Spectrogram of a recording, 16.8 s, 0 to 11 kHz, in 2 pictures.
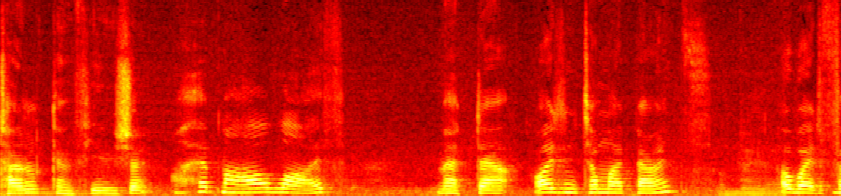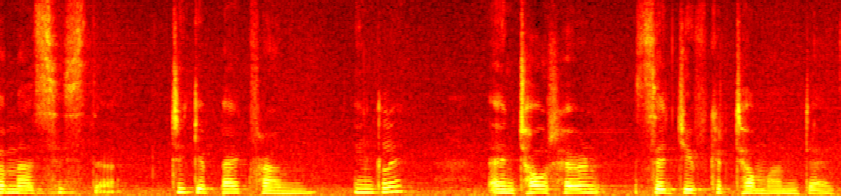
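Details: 43-year-old woman with Friedreich ataxia, a genetic progressive disease, diagnosed at age 20; she says strangers took her for drunk: ataxic dysarthria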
